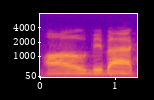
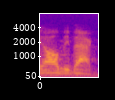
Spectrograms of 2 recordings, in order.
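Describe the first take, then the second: First: It is said imitating the Terminator's accent. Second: It is said in the speaker's plain accent. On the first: The speaker calls it right. "Now I know it's" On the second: The speaker calls it wrong. "I used to think I knew how to say"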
